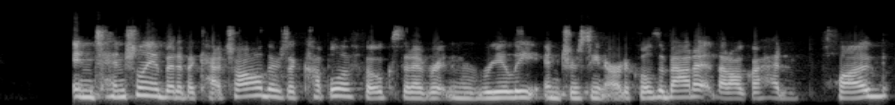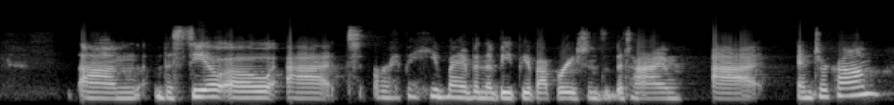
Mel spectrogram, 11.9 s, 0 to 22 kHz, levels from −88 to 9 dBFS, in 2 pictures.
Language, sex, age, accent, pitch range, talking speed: English, female, 10-29, American, 185-215 Hz, 215 wpm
